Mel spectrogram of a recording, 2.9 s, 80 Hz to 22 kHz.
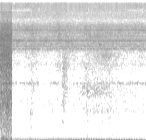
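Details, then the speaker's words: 1997 Ford 7.3 Powerstroke diesel, 169,000 miles, just started after new terminals and dual Optima Red Top batteries: low, even diesel rumble, no stumbles or knocks; smooth healthy idle. "Holy crap, that started really nice. Wow. That is a night and day difference. She is still purring at 169,000 miles."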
